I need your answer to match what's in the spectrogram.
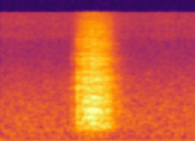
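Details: Single short, hissing, slightly wet stifled sneeze through the nose, in bed in the morning in a quiet room.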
